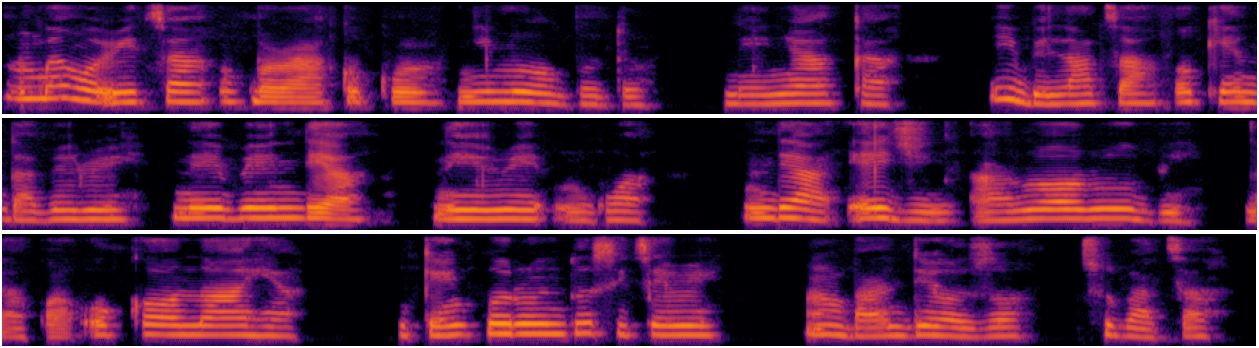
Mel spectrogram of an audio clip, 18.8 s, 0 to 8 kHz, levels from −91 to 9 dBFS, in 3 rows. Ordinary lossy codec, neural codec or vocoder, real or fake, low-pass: none; codec, 16 kHz, 6 kbps, DAC; fake; 7.2 kHz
